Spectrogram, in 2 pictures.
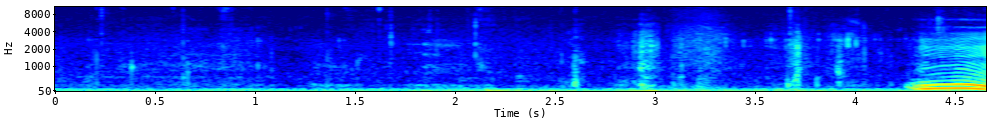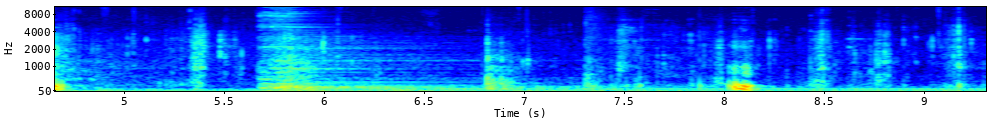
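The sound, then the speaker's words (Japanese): Biting and chewing of a whole wild vegetable stalk, eaten whole in the Nishiwaga way, with soft moist crunches clustered mid-clip, while a voice gives a couple of short murmurs over a quiet background. “いただきますいただきますやっぱりこの一本丸ごとっていうのが西和賀の食べ方ですから”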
